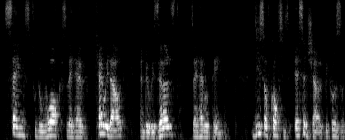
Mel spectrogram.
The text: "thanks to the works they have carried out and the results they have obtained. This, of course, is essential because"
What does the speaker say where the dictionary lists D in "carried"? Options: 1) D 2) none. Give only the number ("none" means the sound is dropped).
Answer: 1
